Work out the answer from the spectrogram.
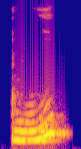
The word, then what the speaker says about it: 不: But if 不 with another character, which is also the fourth tone, the 不 will transfer to second tone.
